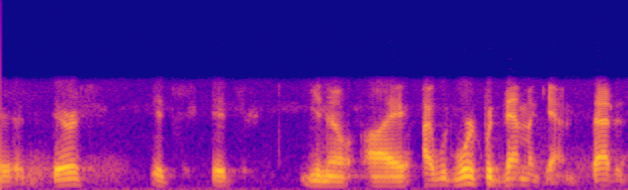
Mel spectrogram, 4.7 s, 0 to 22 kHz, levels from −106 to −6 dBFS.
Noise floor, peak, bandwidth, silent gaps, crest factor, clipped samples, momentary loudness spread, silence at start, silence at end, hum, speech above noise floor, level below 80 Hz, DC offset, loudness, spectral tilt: -58 dBFS; -8 dBFS; 4.1 kHz; none; 18 dB; under 0.1%; 11 LU; 0 s; 0.05 s; none; 33 dB; -70 dBFS; under 0.1%; -26 LUFS; -9 dB/octave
